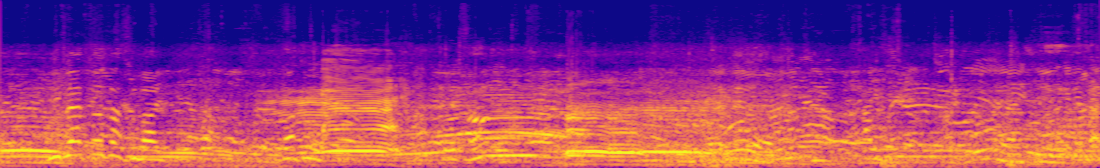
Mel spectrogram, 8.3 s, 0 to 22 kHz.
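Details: Sahiwal bull calves at the Ambari cattle market, bought by Faridpur farmers on 29 April 2024; several drawn-out, wavering moos rise over a busy backdrop of bargaining voices and crowd chatter.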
